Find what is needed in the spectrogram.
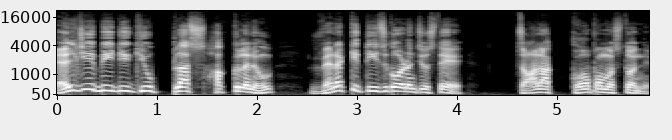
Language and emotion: Telugu, angry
